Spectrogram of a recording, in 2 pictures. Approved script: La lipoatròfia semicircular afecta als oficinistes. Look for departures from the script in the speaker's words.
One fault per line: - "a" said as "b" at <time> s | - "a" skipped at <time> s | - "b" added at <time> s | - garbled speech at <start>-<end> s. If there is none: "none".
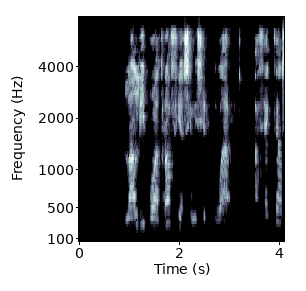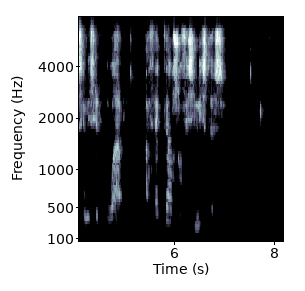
- "semicircular afecta" added at 4.1 s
